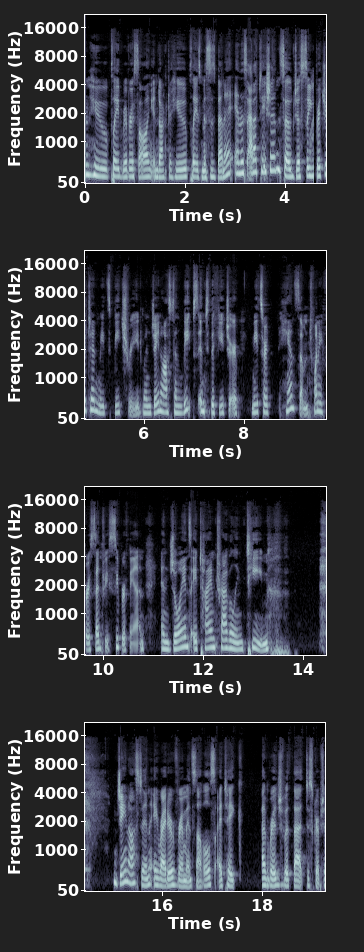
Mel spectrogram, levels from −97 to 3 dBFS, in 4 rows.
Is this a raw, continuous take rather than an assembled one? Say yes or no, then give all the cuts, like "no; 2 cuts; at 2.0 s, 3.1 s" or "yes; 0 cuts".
no; 1 cut; at 4.6 s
